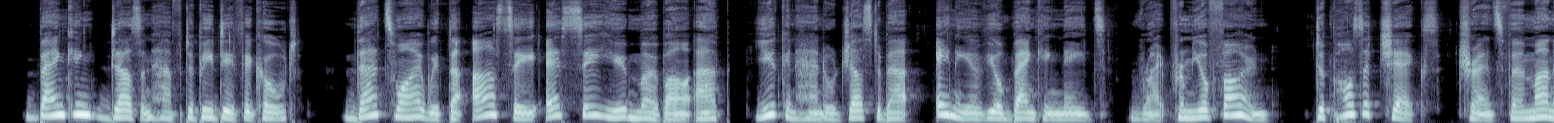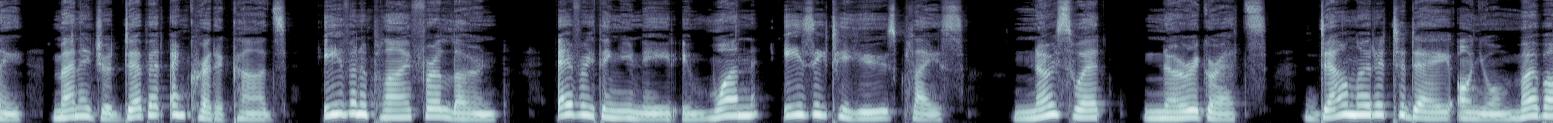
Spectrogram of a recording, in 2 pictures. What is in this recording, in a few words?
Professional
